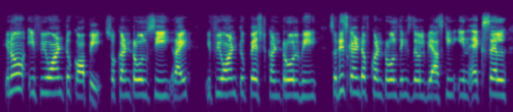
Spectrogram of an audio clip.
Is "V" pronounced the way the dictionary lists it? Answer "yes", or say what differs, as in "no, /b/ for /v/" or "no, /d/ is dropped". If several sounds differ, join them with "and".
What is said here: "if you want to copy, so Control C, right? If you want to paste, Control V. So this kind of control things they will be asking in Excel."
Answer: no, /b/ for /v/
